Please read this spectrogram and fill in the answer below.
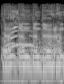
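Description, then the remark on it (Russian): A man's voice loudly sings a short, punchy melody on repeated nonsense syllables, imitating the Solid Snake theme music of a stealth video game, dry, lasting about a second. “открыл ее, начинает играть тема Солид Снейка.”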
